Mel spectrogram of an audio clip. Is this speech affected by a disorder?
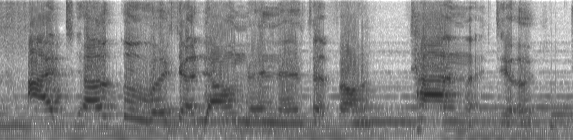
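Yes: cerebral palsy; congenital cerebral palsy, present from birth, not from an accident.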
